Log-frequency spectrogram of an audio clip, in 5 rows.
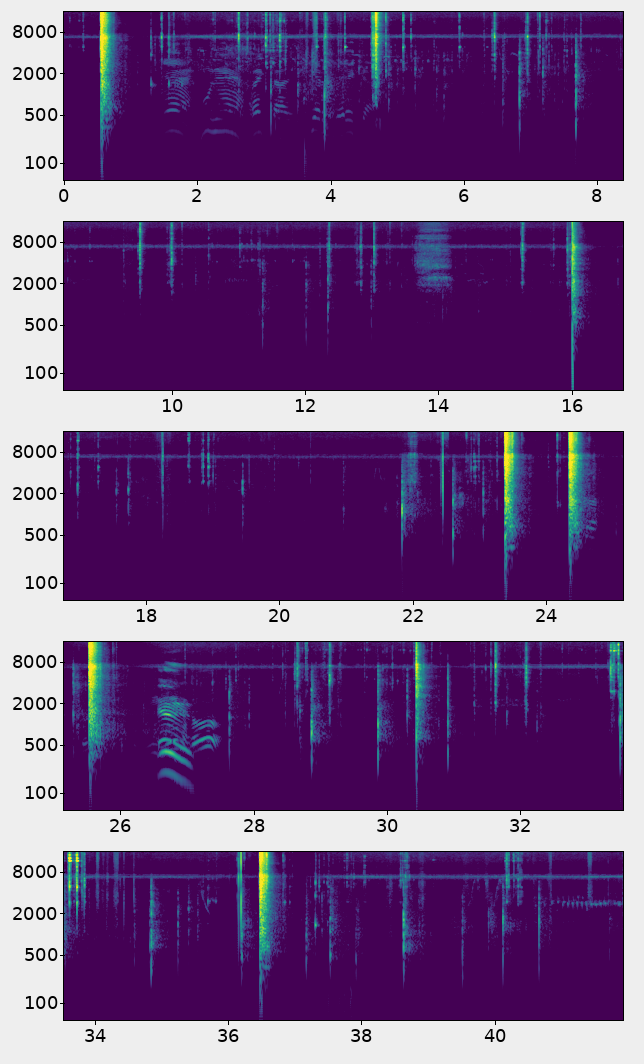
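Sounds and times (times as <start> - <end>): shotgun shots: 0.5 - 1.1, 16.0 - 16.4, 23.4 - 26.2, 29.8 - 31.0, 36.2 - 36.9
faint distant shots: 23.4 - 26.4.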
